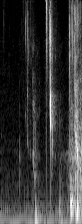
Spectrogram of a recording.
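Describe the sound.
Vocal chewing noises imitate someone eating bangers and mash: a few wet smacks, squishes and crunchy bites, faint and irregular, made by a voice.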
